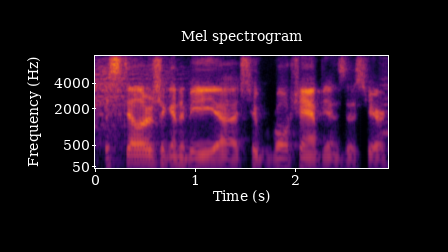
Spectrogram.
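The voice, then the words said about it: Put-on Pittsburgh accent. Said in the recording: “that was my attempt at a Pittsburgh accent ... sometimes it comes out. Sometimes it's just a bit foolish.”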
